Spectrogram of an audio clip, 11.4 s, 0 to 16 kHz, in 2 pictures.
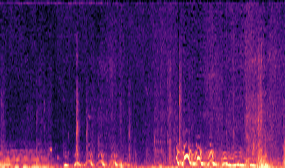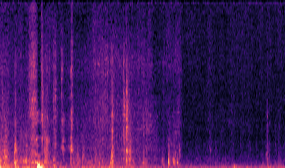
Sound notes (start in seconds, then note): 3.5 dog barking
